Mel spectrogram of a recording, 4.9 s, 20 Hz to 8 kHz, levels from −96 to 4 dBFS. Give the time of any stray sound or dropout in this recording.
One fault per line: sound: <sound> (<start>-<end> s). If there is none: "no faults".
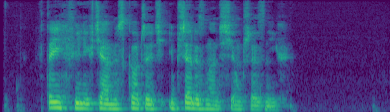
no faults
